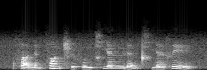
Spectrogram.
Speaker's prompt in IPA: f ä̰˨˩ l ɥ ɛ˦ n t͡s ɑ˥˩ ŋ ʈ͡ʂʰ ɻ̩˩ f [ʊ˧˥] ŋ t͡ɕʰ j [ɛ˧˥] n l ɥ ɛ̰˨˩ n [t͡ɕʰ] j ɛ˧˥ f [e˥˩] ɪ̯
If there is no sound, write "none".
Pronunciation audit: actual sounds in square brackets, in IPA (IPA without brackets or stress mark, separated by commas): ʊ˧˥, ɛ˥, t͡ɕʰ, e˥˩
